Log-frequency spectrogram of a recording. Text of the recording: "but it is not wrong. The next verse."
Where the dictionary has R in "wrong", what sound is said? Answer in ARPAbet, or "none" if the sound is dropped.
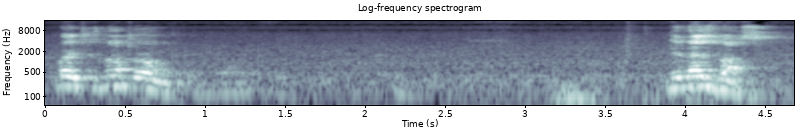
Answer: R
